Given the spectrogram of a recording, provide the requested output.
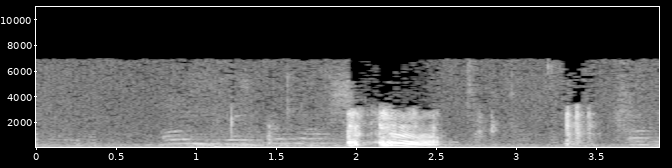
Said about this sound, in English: The caller on the phone. We can hear you coughing.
